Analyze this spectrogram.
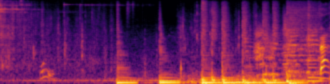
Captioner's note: coins falling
